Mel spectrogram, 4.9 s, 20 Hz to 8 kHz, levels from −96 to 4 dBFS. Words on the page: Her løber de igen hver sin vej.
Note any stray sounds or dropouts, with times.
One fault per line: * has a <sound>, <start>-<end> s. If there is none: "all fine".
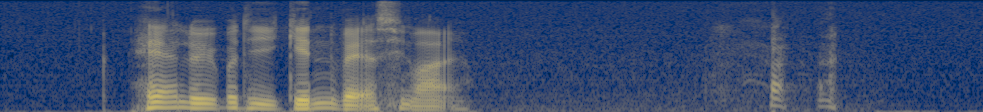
* has a laugh, 3.5-4.2 s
